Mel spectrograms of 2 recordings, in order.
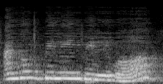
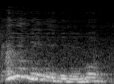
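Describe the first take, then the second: First: Higher, slow, drawn-out question; questioning father. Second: Muffled, lower ngongo question; nasal-speech child. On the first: Father asking the customer's order, questioning. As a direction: ask it as the puzzled shopkeeper. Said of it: "Sabi ng tatay". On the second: Ngongo child asking the customer's order, muffled nasal speech. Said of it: "Pagpunta ng anak ng ngongo". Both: Acted.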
